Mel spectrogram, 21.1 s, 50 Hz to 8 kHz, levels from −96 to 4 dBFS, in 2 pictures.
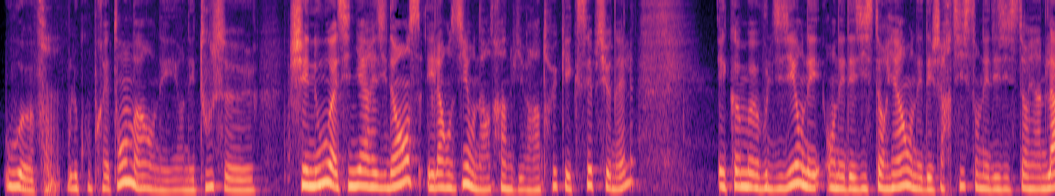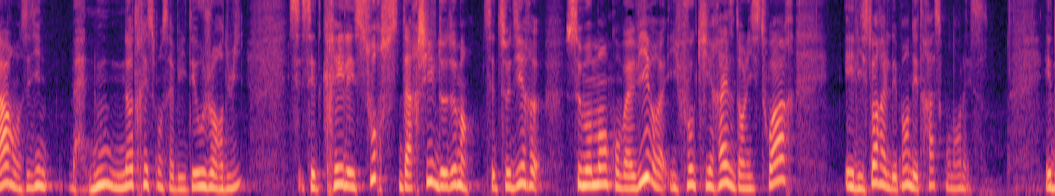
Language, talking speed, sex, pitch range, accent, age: French, 275 wpm, female, 190-230 Hz, French, 30-49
